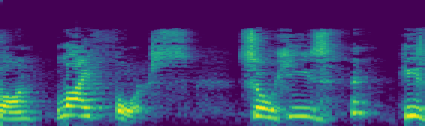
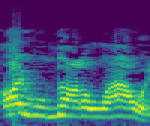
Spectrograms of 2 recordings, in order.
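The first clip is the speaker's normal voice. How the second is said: mad, angry, declaring outburst; 2 semitones higher than usual. Retelling how a character stood up and got mad: imitating someone getting mad. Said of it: "he gets mad".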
